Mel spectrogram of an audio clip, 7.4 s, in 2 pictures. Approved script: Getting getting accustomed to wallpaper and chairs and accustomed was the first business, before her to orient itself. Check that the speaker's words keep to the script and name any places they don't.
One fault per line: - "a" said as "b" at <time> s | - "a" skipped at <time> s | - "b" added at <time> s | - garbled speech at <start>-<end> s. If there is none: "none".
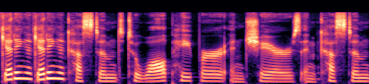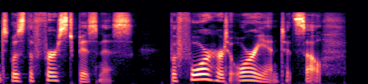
none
